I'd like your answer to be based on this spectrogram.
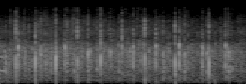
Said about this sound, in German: Ja, Applaus. Schön.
